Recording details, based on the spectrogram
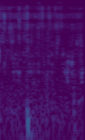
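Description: Water trickling on a hiking trail, a faint, soft continuous dribble with light splashy bubbling, heard alone without any voices.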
